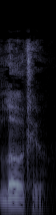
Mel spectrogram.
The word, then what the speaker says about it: Lotto: permit to call me just lotto in private she pronounced it loto and as it means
